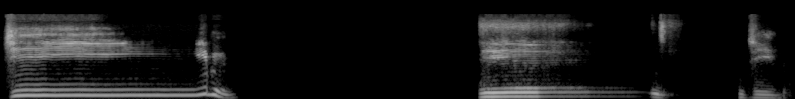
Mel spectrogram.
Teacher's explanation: জিমটা যখন উচ্চারণ করবেন জিবের মাঝখানটা উপরের তালুর সঙ্গে মিলাবেন মিলালে কি হবে চেপে উচ্চারণ হবে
